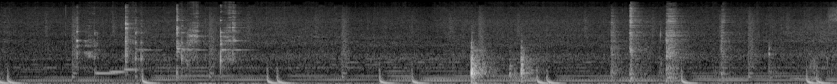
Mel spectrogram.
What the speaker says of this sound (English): Let's give it a little stir.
